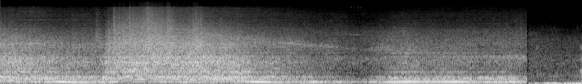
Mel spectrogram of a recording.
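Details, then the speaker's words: BMW straight six, turbo, just after an M50 intake manifold swap, not fully cold (driven in): it revs up and falls back cleanly a few times, then settles, running evenly with no stumble or misfire. Vacuum is perfect and there are no leaks; not yet tested under load or boost. "Vacuum pressure is perfect. It's actually even a little bit better on startup. It wasn't fully cold though. I drove it in here, so but there's no vacuum leaks."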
